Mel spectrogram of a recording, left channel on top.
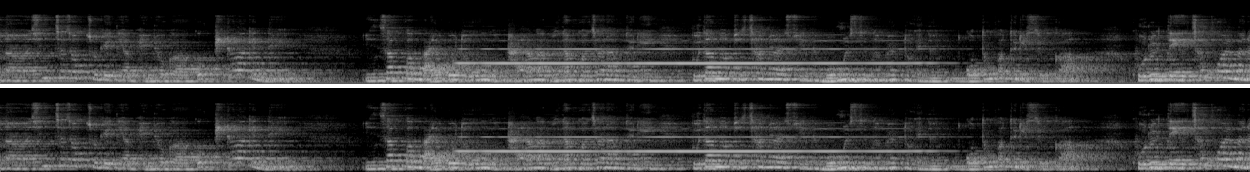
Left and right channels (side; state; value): left; noise; hum, 23 dB below the sound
